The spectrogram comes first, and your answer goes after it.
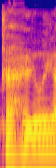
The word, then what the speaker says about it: Cahaly: Some had not voted since 2006, according to Trafalgar's CEO Robert Cahaly, I believe is how it's pronounced.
